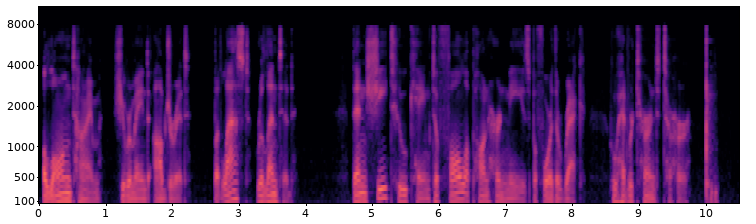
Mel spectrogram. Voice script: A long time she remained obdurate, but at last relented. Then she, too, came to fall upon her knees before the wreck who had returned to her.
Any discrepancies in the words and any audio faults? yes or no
yes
